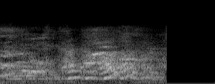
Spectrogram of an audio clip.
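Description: A high voice with wavering pitch that cuts off suddenly near the end, leaving faint room tone.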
